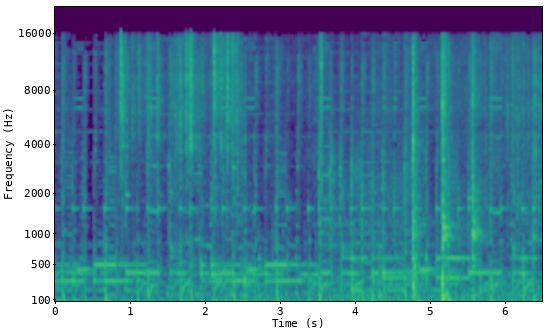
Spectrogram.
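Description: Background music of short repeated notes, with two sharp clicks near the end, the second louder, as a plastic surprise-egg capsule is pulled open.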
